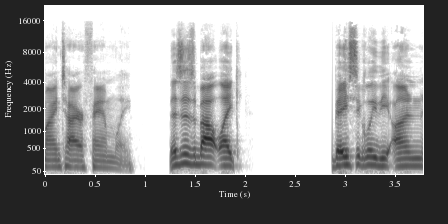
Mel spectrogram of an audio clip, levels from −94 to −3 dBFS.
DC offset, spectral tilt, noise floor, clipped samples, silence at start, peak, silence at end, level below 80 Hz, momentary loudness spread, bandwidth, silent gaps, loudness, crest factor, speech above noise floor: under 0.1%; -4 dB/octave; under -90 dBFS; under 0.1%; 0 s; -10 dBFS; 0 s; -70 dBFS; 14 LU; 16 kHz; 1.00-1.25 s, 2.08-2.87 s; -28 LUFS; 20 dB; over 62 dB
